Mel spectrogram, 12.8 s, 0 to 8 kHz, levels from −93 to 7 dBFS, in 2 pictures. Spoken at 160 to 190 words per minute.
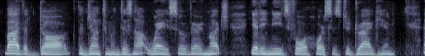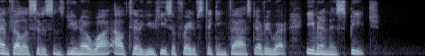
Yes: average, 185 wpm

